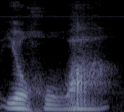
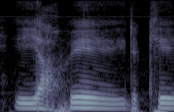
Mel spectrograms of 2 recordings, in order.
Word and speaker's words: 야훼: 여호와. 야훼, 스스로 있는 자 여호와. 우리가 여호와 하나님 그러잖아요. 그 여호와, 더 정확한 발음은 야훼 이렇게 이야기합니다.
